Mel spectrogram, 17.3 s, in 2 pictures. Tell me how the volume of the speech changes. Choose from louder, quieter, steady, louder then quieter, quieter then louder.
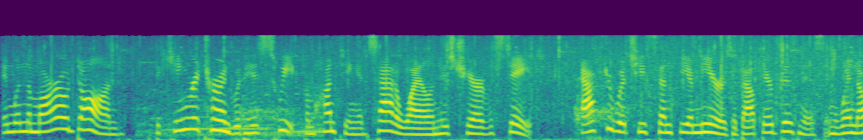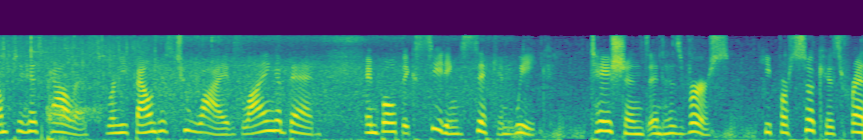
steady.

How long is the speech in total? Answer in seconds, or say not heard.
17 s.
